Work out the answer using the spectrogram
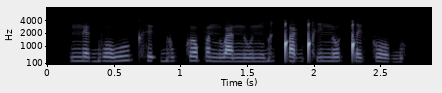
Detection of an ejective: present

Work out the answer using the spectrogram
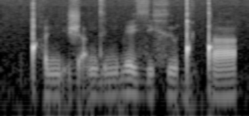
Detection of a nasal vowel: absent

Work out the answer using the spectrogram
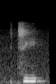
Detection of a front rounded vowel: absent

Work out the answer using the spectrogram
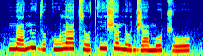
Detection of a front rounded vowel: absent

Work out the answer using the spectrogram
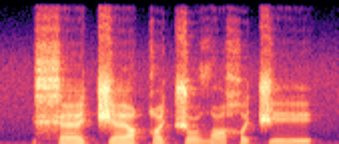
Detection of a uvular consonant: present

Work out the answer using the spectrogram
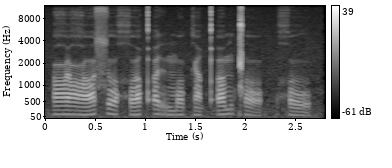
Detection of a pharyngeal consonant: present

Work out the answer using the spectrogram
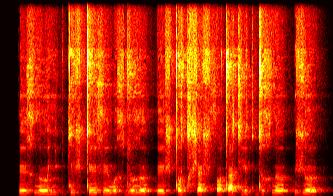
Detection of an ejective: absent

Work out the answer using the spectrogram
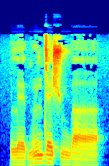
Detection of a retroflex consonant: absent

